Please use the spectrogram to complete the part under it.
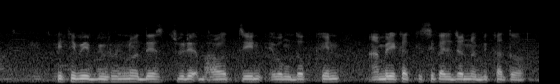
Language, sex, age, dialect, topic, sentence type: Bengali, male, 18-24, Standard Colloquial, agriculture, statement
